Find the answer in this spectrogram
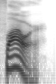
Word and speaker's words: FLWR: And yes, that's pronounced flower.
